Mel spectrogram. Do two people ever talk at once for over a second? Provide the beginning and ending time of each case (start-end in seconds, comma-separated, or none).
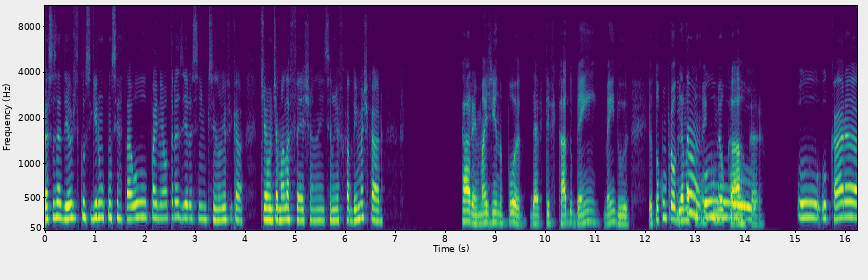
12.6-14.3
